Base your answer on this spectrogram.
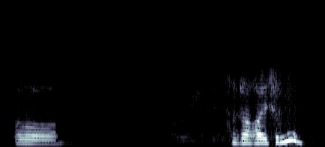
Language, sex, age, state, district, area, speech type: Santali, female, 30-45, West Bengal, Birbhum, rural, conversation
